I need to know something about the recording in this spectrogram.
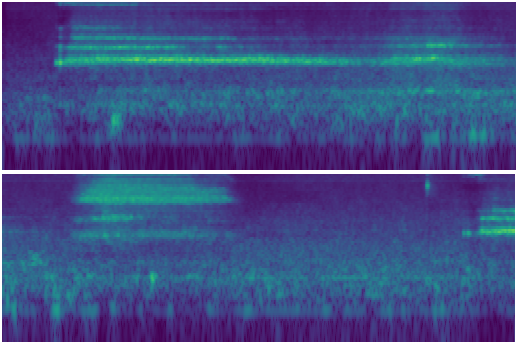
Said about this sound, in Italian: Esatto, uno può trovare il suo ritmo perché abbiamo un ritmo di entrata, quindi inspirazione, dopo trattengo per qualche secondo respiro e dopo lo espello l'aria.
